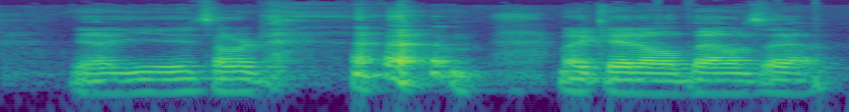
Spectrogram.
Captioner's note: laughing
